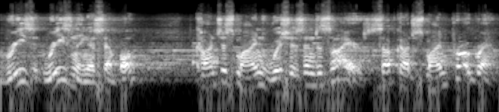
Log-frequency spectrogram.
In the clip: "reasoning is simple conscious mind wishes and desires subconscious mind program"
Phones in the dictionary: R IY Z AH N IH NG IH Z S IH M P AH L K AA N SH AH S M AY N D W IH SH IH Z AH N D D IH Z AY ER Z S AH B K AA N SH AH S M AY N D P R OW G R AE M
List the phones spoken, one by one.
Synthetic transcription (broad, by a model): R IY Z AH N IH NG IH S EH M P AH L K AA N SH AH S M AY N D W IH SH IH Z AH N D D IH Z AY ER Z S AH B K AA N SH AH S M AY N D P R OW G R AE M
